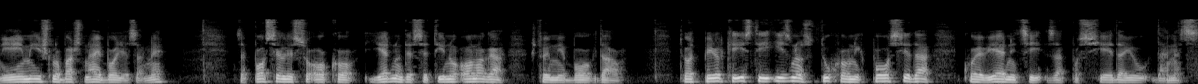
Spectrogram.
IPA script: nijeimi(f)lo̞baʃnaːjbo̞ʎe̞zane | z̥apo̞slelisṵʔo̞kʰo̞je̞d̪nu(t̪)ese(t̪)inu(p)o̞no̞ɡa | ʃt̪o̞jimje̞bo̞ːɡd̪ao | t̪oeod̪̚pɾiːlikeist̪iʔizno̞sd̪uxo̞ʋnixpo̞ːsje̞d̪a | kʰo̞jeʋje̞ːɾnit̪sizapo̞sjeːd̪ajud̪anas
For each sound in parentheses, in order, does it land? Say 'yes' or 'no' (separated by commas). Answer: no, no, yes, no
